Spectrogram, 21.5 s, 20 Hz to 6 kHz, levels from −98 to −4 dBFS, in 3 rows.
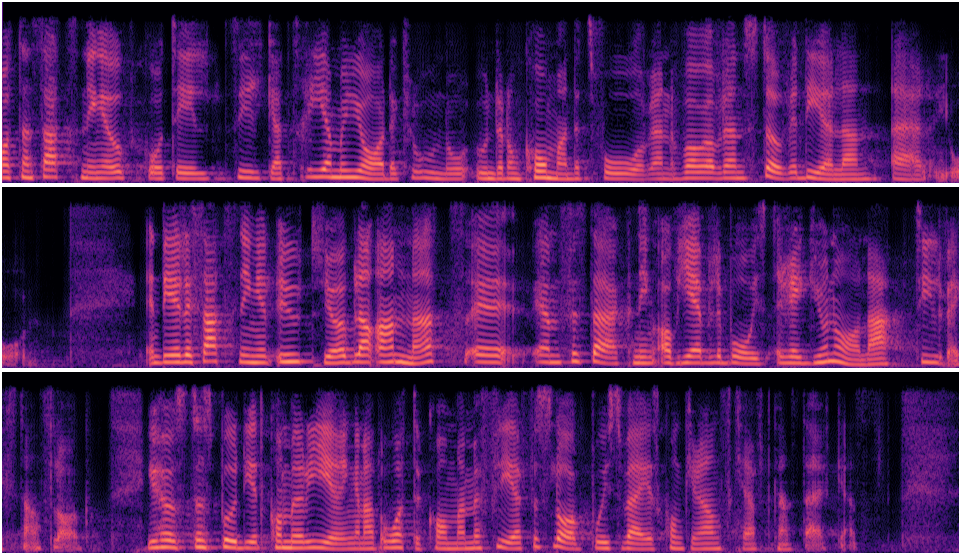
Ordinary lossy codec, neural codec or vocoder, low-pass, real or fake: none; codec, 16 kHz, 1 kbps, X-Codec, HuBERT features, trained on LibriSpeech; 5.4 kHz; fake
